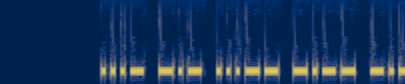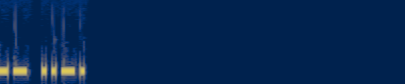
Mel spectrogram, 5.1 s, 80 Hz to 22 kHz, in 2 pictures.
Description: Morse code, heard as a keyed tone, about 40 wpm, 700 Hz. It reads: VK3YYF
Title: DXCC-100 Call Signs - 6 Characters - 40wpm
